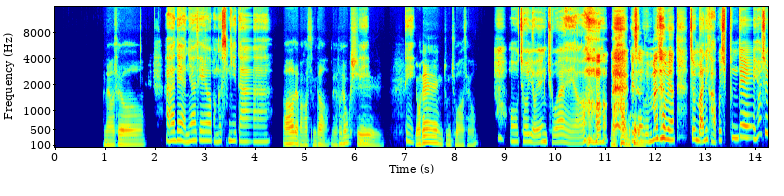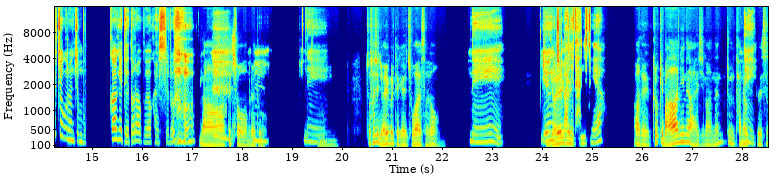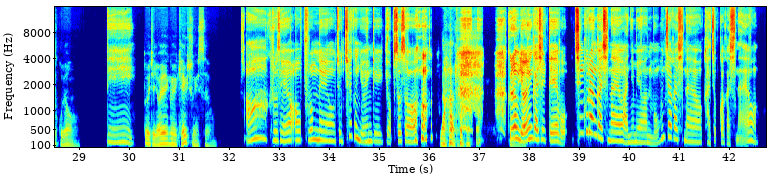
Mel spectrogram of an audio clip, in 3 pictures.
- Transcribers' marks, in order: other background noise; gasp; laugh; laughing while speaking: "아"; laughing while speaking: "웬만하면"; laughing while speaking: "갈수록"; laughing while speaking: "아 네"; laugh
- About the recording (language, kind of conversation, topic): Korean, unstructured, 친구와 여행을 갈 때 의견 충돌이 생기면 어떻게 해결하시나요?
